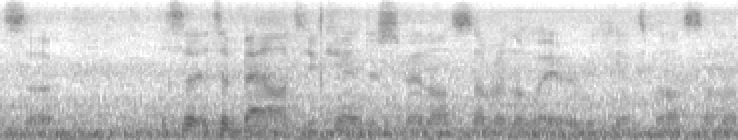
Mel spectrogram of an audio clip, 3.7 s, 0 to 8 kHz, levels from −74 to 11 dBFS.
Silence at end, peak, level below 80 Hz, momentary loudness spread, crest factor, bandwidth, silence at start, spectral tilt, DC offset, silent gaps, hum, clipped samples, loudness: 0 s; -12 dBFS; -42 dBFS; 5 LU; 18 dB; 8 kHz; 0 s; -5 dB/octave; under 0.1%; none; none; under 0.1%; -30 LUFS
